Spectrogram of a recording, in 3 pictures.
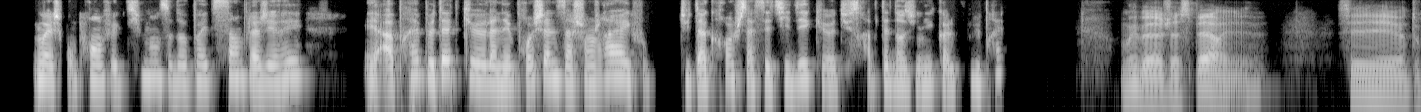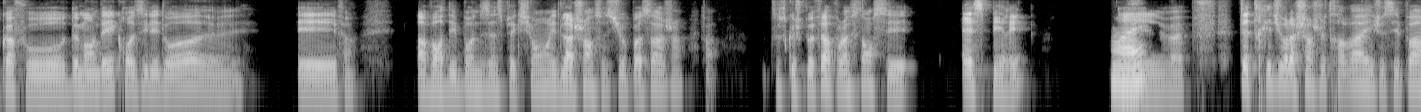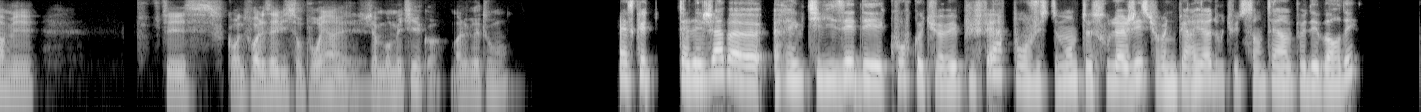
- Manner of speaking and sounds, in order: stressed: "espérer"; scoff; tapping
- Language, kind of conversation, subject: French, advice, Comment décririez-vous votre épuisement émotionnel après de longues heures de travail ?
